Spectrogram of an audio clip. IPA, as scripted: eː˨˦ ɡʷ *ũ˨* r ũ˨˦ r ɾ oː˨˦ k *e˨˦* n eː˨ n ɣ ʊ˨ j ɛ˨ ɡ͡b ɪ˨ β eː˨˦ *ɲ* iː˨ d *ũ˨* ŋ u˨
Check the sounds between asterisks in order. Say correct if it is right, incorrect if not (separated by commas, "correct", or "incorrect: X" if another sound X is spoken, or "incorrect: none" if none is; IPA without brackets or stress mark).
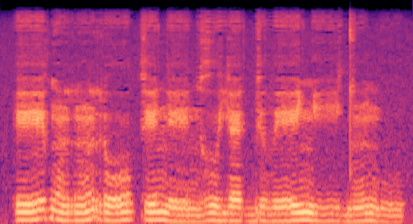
correct, incorrect: e˦, correct, incorrect: ũ˨˦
